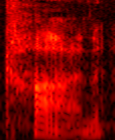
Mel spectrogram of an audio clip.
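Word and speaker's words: Caen: will also visit the city of Khan which is spelled c-a-e-n not to be confused with the city of Khan in southern France and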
